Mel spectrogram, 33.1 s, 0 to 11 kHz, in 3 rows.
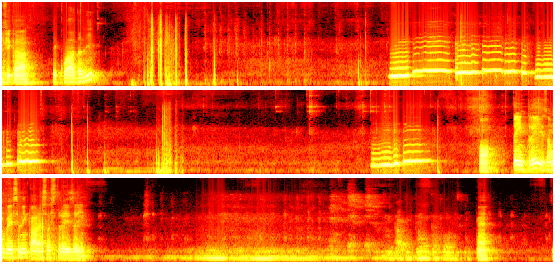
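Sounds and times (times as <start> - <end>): person humming a tune: 7.7 - 12.0, 18.4 - 19.8.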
